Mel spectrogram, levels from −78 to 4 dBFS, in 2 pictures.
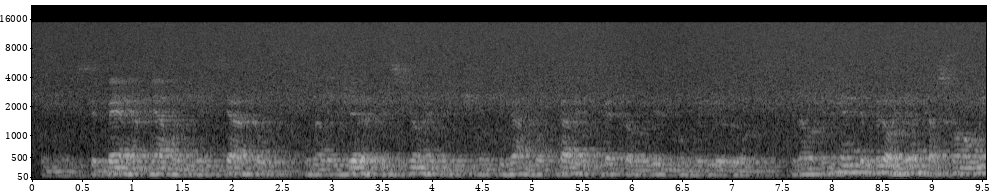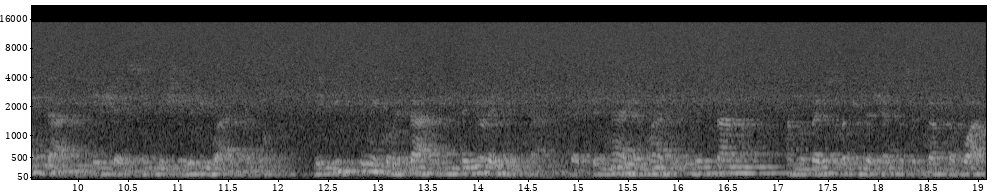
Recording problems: room echo; noticeable; dies away in 1.4 s
off-mic speech; somewhat distant
hiss; loud; throughout; 2 dB below the speech

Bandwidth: 14.5 kHz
